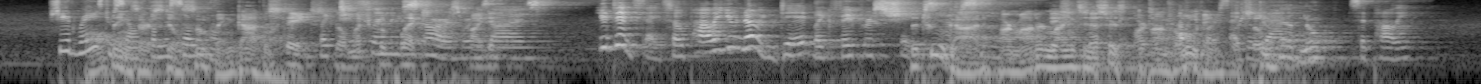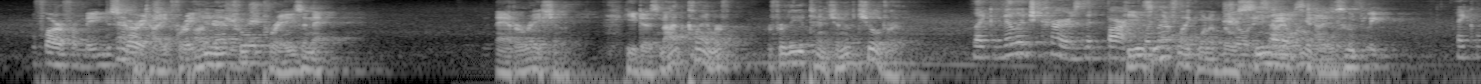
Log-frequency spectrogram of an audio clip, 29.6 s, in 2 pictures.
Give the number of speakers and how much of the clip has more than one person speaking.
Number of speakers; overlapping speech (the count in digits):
6, about 56%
